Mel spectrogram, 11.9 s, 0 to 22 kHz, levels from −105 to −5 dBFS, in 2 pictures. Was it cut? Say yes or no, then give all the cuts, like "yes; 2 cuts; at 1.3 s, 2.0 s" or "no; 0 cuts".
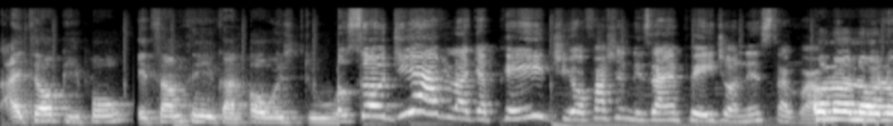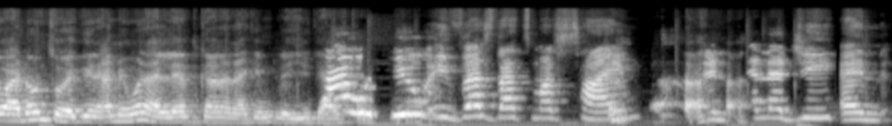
yes; 1 cut; at 2.3 s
